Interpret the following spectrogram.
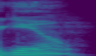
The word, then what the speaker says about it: Guillaume: Robert Guillaume. Robert Guillaume.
